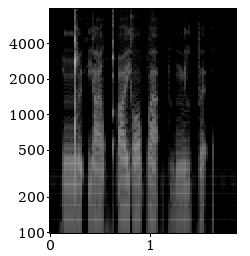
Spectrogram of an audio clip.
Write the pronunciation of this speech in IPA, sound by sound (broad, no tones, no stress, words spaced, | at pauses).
ŋ͡ǃyʔjalʲ qʼøjɔ paʔpi̤mylʲpɛʔ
